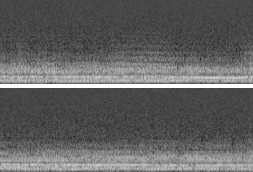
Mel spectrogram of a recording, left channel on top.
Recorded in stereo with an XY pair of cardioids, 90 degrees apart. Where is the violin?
No violin in this recording.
